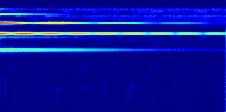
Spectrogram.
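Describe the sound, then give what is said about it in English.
A single bell ding rings out alone, a bright sustained high tone with a steady wavering shimmer that slowly fades over under two seconds. “I feel you're overusing the bell tonight.”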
